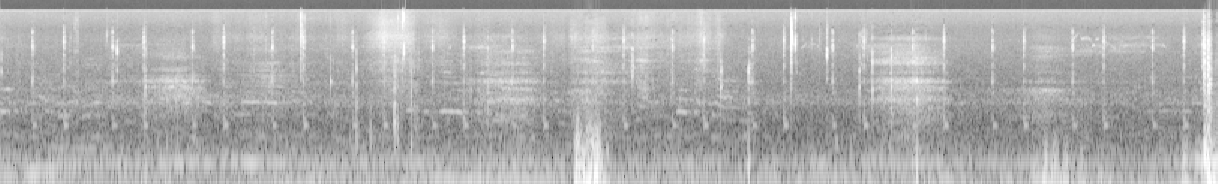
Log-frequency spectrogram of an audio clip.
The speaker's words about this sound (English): That clicking noise you can hear is the indicator.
